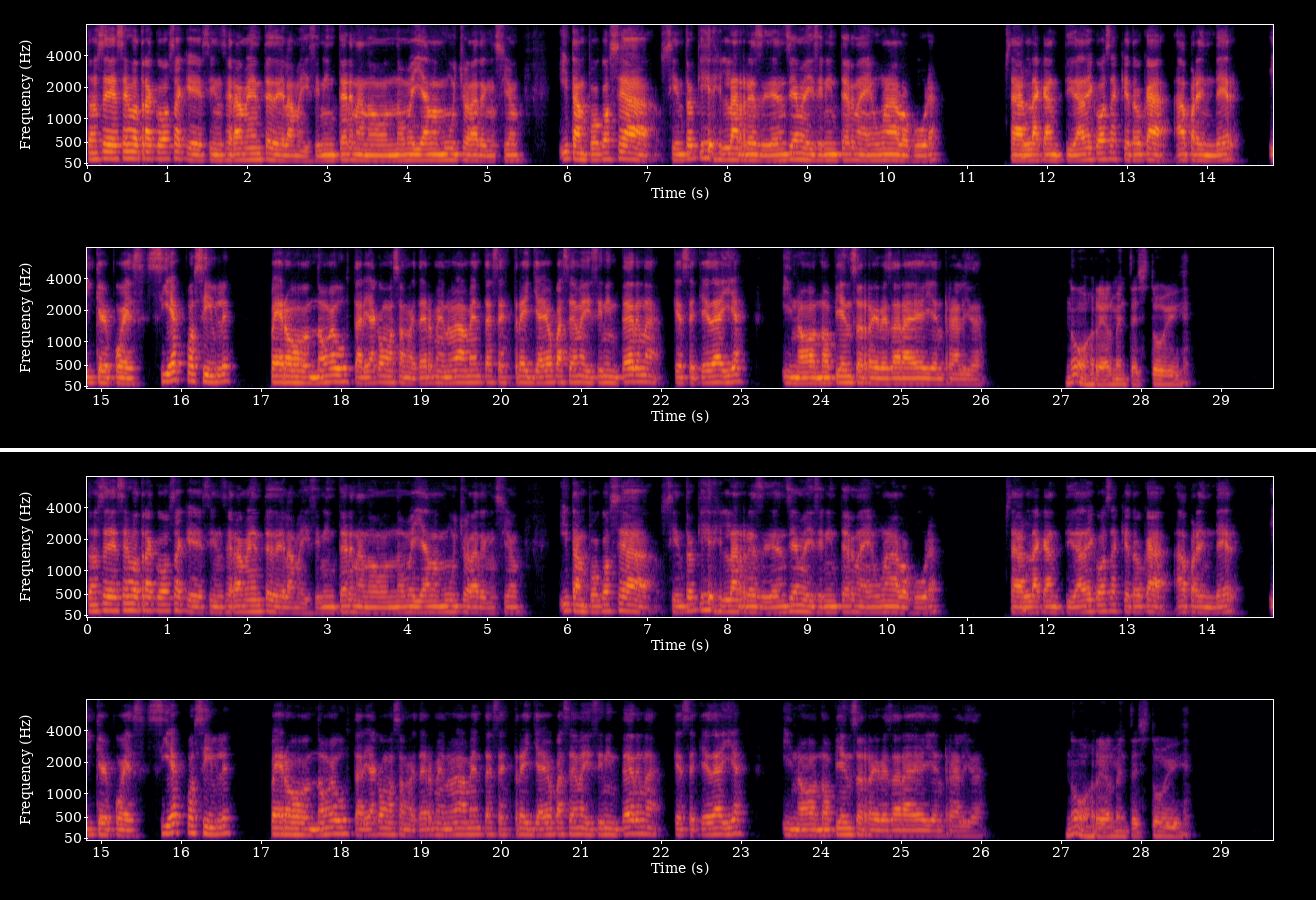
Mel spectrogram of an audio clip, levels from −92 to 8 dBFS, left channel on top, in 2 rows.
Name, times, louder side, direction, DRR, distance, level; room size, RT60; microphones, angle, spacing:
voice 1, 0.0-5.4 5.9-10.7 11.5-14.4 14.8-16.7 17.1-23.1 23.5-26.0, left 5 dB, 35° left, 0.3 m, -24 dB
voice 2, 27.1-28.6, left 3 dB, 85° left, 0.6 m, -29 dB
3.1 x 2.5 x 2.2 m
head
